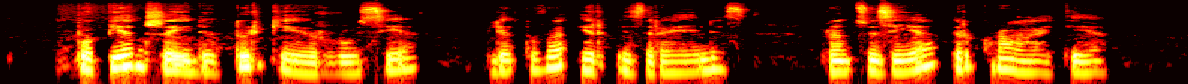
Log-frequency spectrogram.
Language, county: Lithuanian, Vilnius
